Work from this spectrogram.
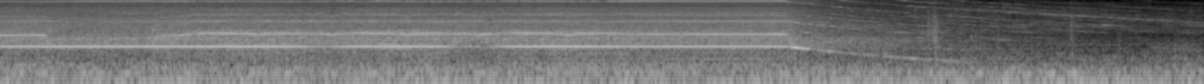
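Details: Hoover Air Steerable upright vacuum after belt and brush roll replacement: smooth steady high whine at constant pitch for about eight seconds, then switch-off and wind-down; same pitch as before but noticeably quieter.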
